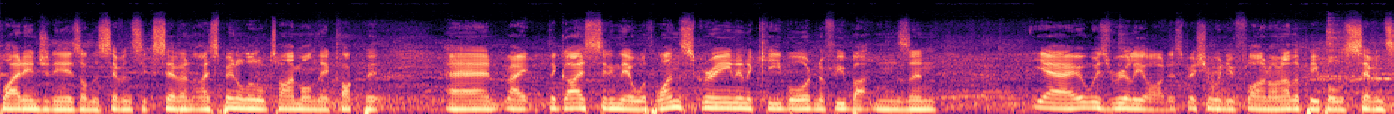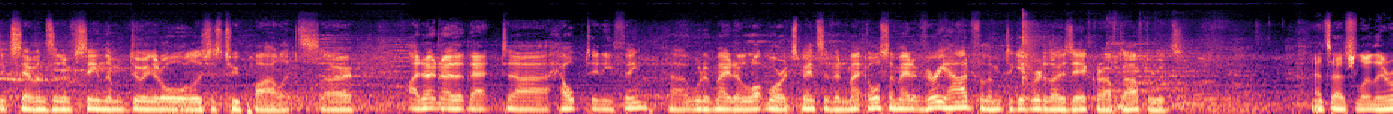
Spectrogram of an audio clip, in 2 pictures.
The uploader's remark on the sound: The boys are out at Coldstream airport for the Mission Aviation Discovery Day recording live.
